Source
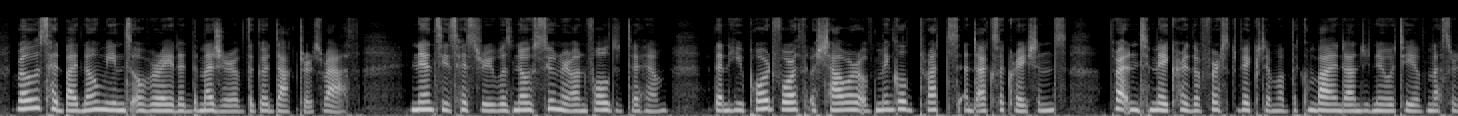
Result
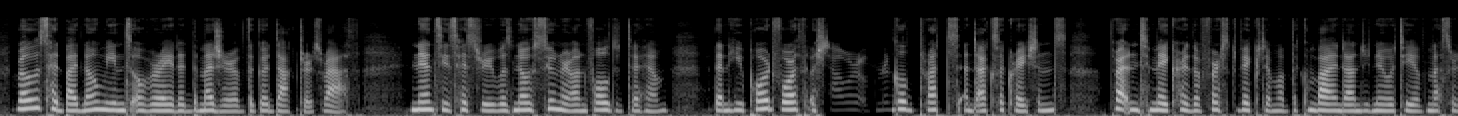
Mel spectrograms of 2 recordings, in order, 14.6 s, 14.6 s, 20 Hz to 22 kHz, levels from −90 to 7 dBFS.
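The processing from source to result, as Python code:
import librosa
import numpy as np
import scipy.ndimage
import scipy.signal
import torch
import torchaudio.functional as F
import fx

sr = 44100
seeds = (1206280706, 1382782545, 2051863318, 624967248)

y = fx.bandpass_q(x, sr, hz=fx.line((8.23, 4700.0), (8.92, 1600.0)), q=11.0, at=(8.23, 8.92), fade=0.02)
y = y * 10.0 ** (-2.5 / 20.0)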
